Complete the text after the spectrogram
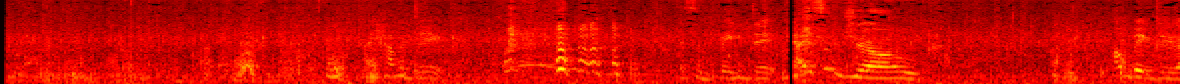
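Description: Water splashes gently in a pool.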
